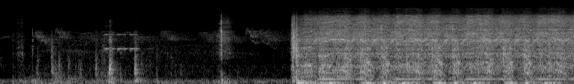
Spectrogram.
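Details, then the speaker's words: K20 swapped into EF Honda hatch, stock ECU with OEM immobilizer, fuel pump bypassed, battery weak: a few clicks then starter spins steadily about three turns a second without firing; crank no start, immobilizer/key suspected. "so you saw our attempt at trying to get this thing to turn over and uh with the stock ecu and uh all that like oem immobilizer stuff so we've thrown in the towel"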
